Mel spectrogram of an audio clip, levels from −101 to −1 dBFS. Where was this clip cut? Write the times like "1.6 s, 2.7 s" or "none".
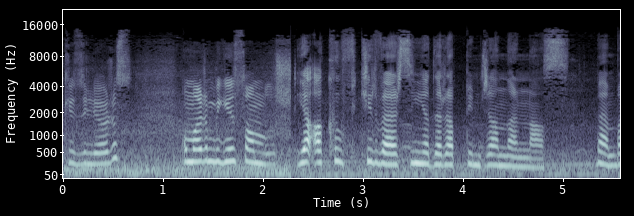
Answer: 2.2 s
